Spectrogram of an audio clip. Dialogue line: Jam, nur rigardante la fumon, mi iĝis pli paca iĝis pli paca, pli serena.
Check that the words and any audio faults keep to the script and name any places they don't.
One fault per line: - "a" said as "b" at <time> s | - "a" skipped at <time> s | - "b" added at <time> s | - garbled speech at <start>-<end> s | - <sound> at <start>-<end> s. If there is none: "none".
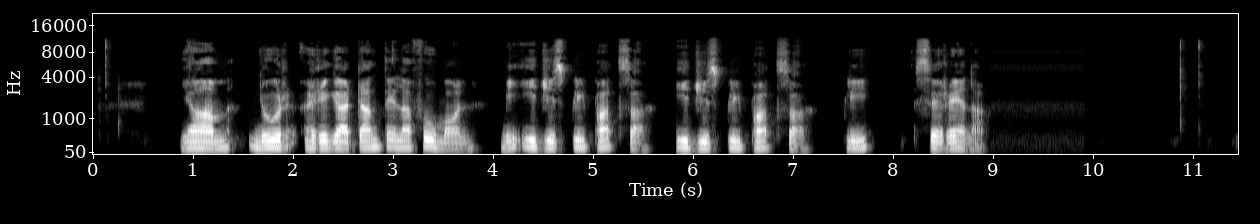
none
